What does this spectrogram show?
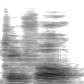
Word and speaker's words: DeFoe: But it's pronounced DeFoe.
